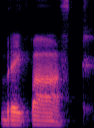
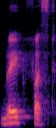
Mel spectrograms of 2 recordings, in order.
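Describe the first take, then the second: First: It is said with local Malayali pronunciation. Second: It is said with standard English pronunciation. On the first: The speaker calls it wrong. "നമ്മളാണെങ്കിലോ" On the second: The speaker calls it right. "ബ്രേക്ക്ഫാസ്റ്റ് എന്നാണ് അതിന്റെ pronunciation"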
